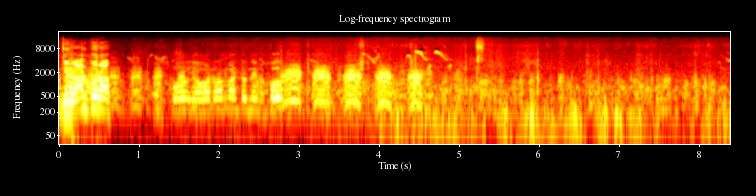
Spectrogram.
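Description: A man speaking in short phrases, falling to a quiet background for the last few seconds, with a few faint high chirps about four and a half seconds in.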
